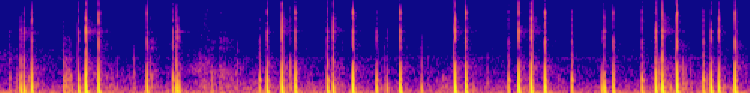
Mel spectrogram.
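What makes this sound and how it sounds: Long nails scratch across the wooden pins of a wooden paddle hairbrush with a teal cushion, held near the mic. The result is a rapid, irregular run of short, dry clicks and ticks, each snapping out sharply with almost no ring over a faint low rustle.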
